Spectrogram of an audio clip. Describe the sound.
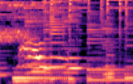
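A kitten meows in a few loud, wavering, drawn-out cries, the first sliding and bending in pitch, set against steady sustained tones underneath.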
